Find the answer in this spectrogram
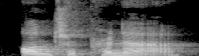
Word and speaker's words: entrepreneur: Entrepreneur. And don't forget, this is a French word. So we have entrepreneur, but some people also say entrepreneur.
